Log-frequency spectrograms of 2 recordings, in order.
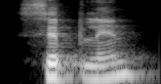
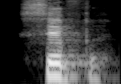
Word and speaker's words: sibling: Sibling, just two syllables. Sibling. Sibling. Sibling.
